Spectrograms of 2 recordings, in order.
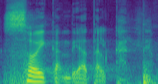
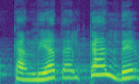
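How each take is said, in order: First: Lower, grave mock-devout announcement; lightly voiced dutiful believer; mock obedient reply. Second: Said in the usual way. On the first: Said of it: "yo digo". (imitación devota y grave, más baja)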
